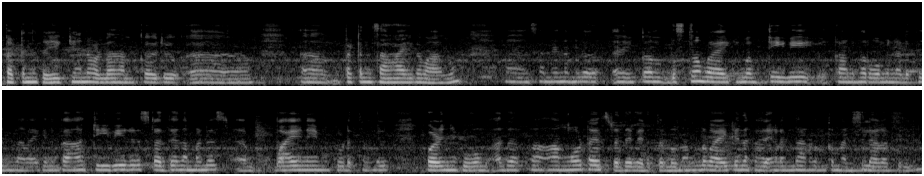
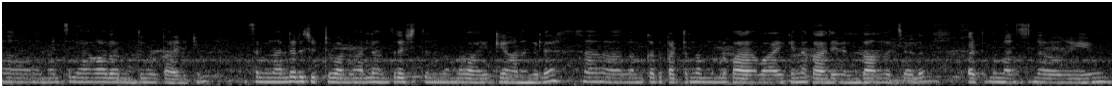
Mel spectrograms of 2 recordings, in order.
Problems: background sounds at intervals, low volume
